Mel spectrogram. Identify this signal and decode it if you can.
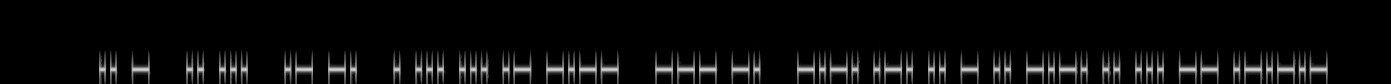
Morse code, heard as a keyed tone, about 22 wpm, 700 Hz. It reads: IT IS AN ESSAY ON CRITICISM.
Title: Sentences from Top 1500 Words 22wpm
